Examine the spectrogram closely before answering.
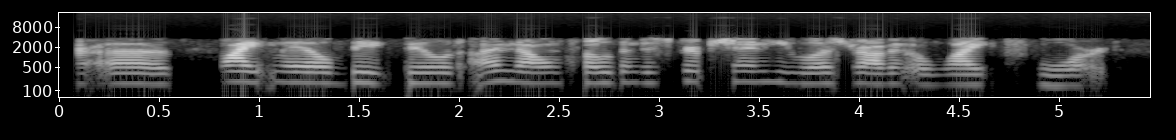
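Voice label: Sheriff's Office Dispatch; WSO DISP 1; wake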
